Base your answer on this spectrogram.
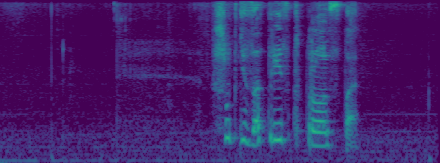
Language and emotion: Russian, positive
